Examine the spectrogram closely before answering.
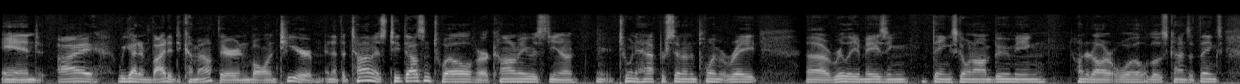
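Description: A man with a West Texas accent at a moderate pace, with very even loudness and fairly even intonation. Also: medium pitch for a man. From West Texas (Midland). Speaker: homeless outreach organization founder. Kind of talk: interview.

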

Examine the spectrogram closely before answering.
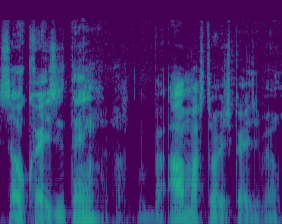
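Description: A man with an American accent speaks at a moderate pace, and his intonation is lively. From US South, Augusta, Georgia. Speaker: music producer. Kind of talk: casual interview chat.

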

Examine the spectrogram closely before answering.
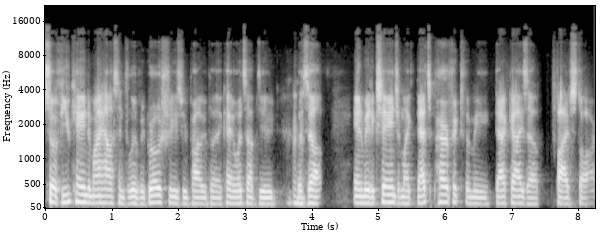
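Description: A man speaks at a fairly quick pace with a New England accent. His voice sits at a medium pitch, and his intonation is fairly even. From New England, southern Massachusetts / Rhode Island. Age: 40s. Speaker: gig worker and YouTuber. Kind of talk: casual interview.

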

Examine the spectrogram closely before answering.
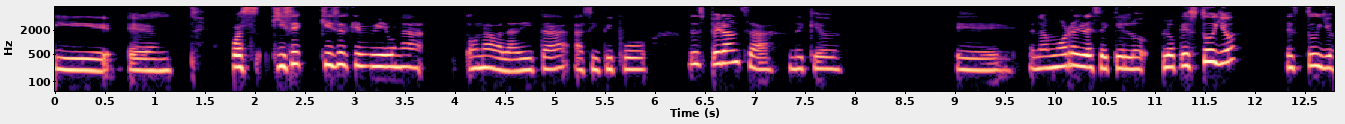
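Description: In a very clean recording with a silent background, a woman speaks at a very slow pace. Her fairly high voice has a dark, mellow tone. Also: dry, close sound with no echo. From Mexican-American, raised bilingual. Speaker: singer-songwriter. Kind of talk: casual interview chat.

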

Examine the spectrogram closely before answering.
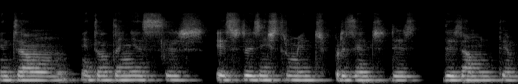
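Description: A woman's somewhat breathy, dark, mellow voice at medium pitch, monotone and flat, fairly slow with hardly any pauses. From Alentejo, Portugal (born in the Azores). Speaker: singer and songwriter. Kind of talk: interview.

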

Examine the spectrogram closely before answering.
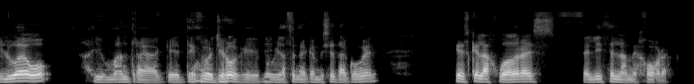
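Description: A man talks at a moderate pace in a dark, mellow tone at medium pitch. The sound is dry and close, with no echo. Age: 50s. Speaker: basketball coach. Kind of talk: casual chat.

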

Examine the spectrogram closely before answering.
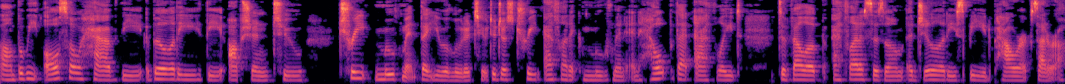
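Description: Against a quiet background, a woman speaks in a normal speaking voice with an American accent. Her pitch is fairly low, her intonation fairly even, and her pace moderate. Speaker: sports physical therapist. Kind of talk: casual interview chat.

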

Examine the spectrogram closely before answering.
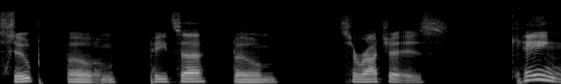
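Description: Over a quiet background and in a dry, close sound with no echo, a man speaks very slowly at a medium pitch with ordinary pitch variation and long, frequent pauses. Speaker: podcast co-host. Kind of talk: casual chat.

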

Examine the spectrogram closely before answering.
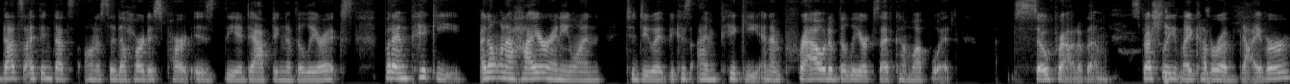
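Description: Over a quiet background, a woman speaks at a fairly quick pace. Her pitch is fairly low, with ordinary pitch variation. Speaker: voice actress and singer. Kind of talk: casual interview.

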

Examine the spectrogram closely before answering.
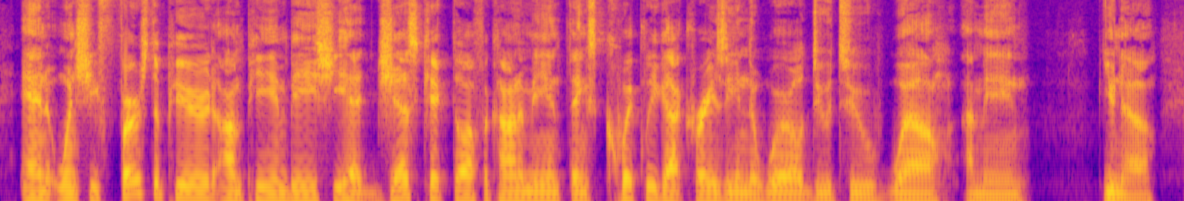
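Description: Against a quiet background, a man speaks at a moderate pace and medium pitch with ordinary pitch variation, the sound dry and close with no echo. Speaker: podcast host. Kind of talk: casual chat.

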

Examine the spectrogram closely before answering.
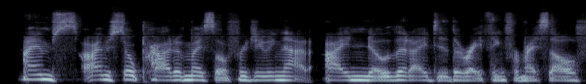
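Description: On a very clean recording with a silent background, there is a woman talking. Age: 30s. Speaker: author and sex and culture critic. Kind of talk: casual interview conversation.

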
